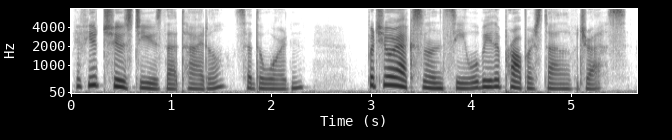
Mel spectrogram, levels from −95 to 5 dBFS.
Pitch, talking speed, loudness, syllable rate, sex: 200 Hz, 210 wpm, -20 LUFS, 6.2 syllables/s, female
